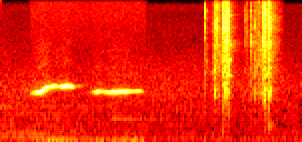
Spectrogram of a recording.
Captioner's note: whistling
